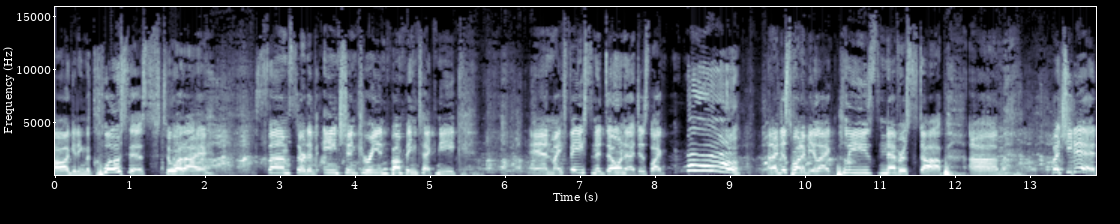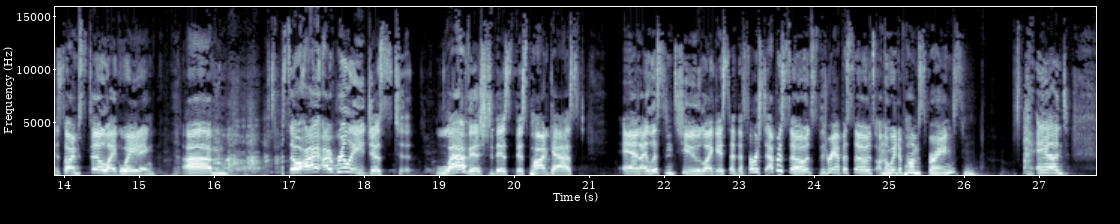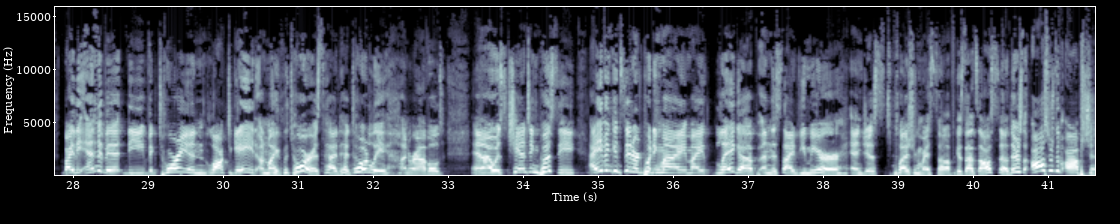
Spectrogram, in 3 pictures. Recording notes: Party in LA. Clit Talk's live event, celebrating the show's global launch, brought 150 people together.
